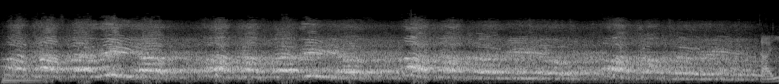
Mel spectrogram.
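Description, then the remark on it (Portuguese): A large crowd of Newcastle football fans chants loudly and continuously in unison for Mourinho, voices rising and falling in a rhythmic, sing-song pattern with a steady roar underneath. “todo o carinho da torcida do Newcastle com o Mourinho.”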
